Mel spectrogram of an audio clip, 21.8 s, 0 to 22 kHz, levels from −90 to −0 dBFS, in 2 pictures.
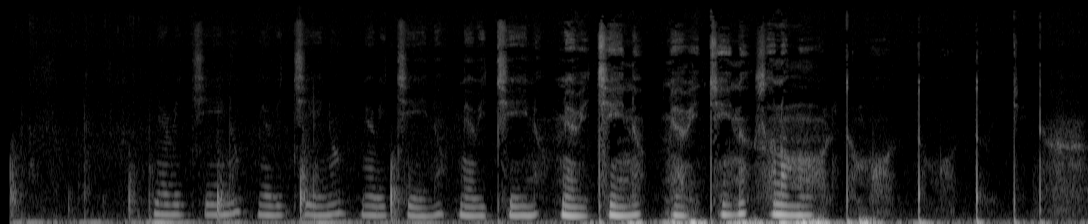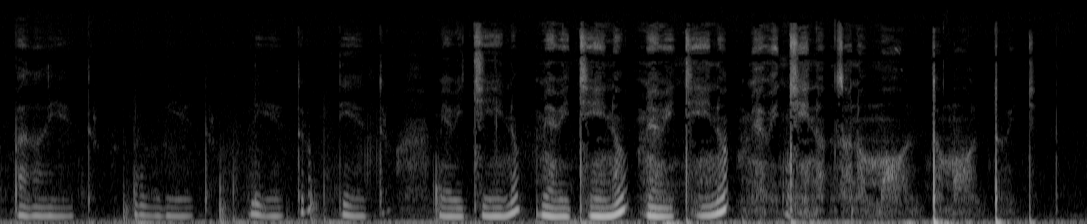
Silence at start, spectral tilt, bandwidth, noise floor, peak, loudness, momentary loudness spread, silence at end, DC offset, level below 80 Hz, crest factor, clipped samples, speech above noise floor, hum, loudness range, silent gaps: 0.1 s; -5.5 dB/octave; over 20 kHz; -60 dBFS; -16 dBFS; -42 LUFS; 21 LU; 0 s; under 0.1%; -46 dBFS; 26 dB; under 0.1%; 20 dB; none; 13 LU; none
